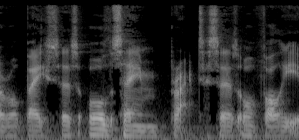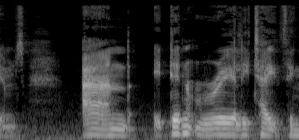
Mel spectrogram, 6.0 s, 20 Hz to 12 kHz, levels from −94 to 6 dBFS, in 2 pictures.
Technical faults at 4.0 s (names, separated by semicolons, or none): none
